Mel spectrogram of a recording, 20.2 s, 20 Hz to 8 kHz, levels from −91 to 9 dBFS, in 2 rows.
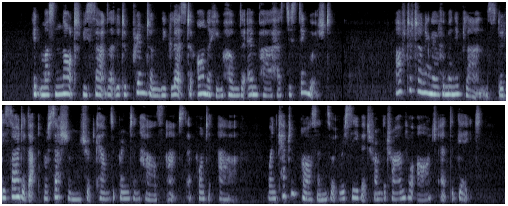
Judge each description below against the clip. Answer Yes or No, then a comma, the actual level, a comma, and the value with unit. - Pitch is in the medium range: No, high, 220 Hz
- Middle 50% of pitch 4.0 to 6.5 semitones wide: No, average, 3.6 semitones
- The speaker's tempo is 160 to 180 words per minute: No, average, 145 wpm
